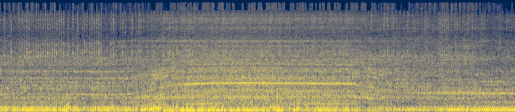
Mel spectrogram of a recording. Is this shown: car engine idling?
yes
